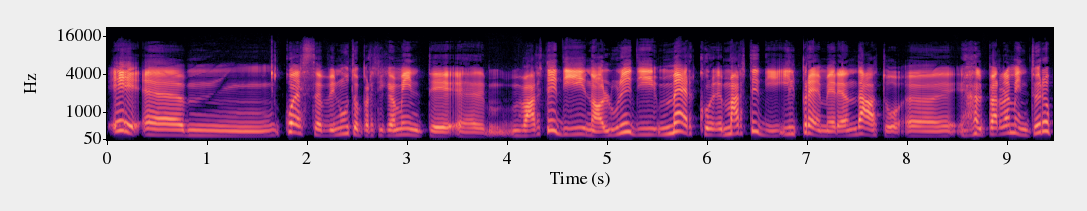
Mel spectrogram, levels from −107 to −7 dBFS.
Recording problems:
thin; somewhat; fading below 350 Hz

